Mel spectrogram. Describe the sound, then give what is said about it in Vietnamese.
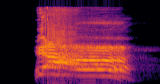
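A man's loud, strained shout as he pushes his hands together in front of him: one sustained, voiced yell lasting about one and a half seconds. It holds a steady, harsh tone, then falls away at the end. “Trong miệng của Đỗ Thanh Dương phát ra một tiếng hét to, hai tay mạnh mẽ hợp lại trước người”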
